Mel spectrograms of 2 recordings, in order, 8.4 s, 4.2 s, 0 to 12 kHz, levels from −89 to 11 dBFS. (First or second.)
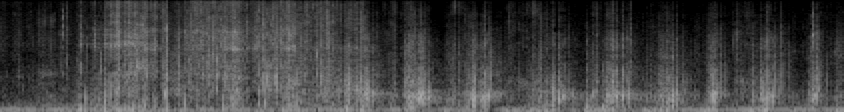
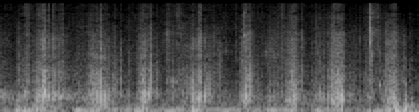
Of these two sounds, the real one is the first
